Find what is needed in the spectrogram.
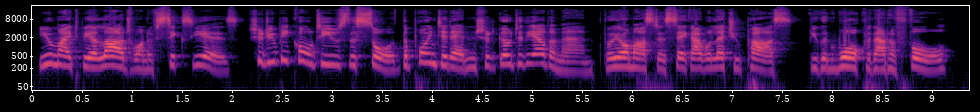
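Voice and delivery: a high, loud mocking guard; swaggering guard. Guard Blackjack mocks the small page, loud and high. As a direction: tease the page from his post.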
